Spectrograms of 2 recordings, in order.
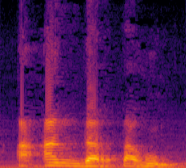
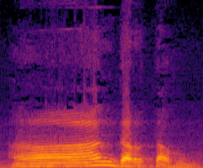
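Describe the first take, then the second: First: Both glottal catches are pronounced fully and clearly. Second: The second glottal catch is softened and not clear. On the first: "Tahqiq itu jelas" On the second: "di alif yang yang kedua itu tidak tidak dibaca jelas"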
